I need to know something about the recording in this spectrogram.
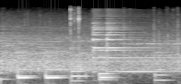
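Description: Short channel intro jingle: a quick run of short pitched notes, with a bright bell-like chime coming in a little past halfway.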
